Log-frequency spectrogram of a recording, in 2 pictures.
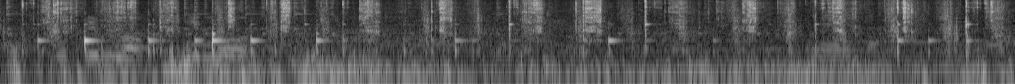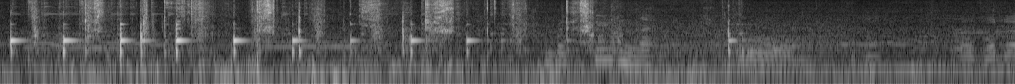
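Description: Wooden pestle pounding papaya salad in a clay mortar: quick repeated knocks, several a second, each with a short ring, easing off about two seconds before the end.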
